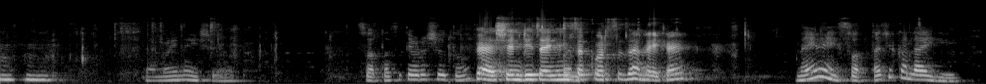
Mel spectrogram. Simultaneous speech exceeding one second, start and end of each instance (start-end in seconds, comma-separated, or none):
none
